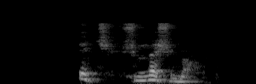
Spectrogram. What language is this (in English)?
Kabyle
